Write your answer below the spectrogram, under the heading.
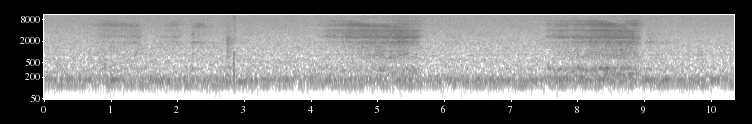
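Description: Faint, breathy snores recurring every few seconds in a quiet room: a sleeping puppy snoring softly.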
